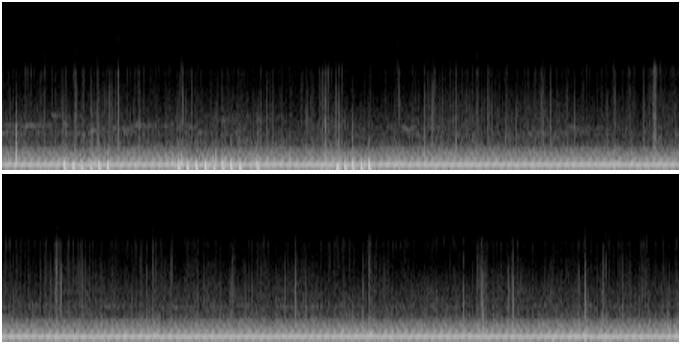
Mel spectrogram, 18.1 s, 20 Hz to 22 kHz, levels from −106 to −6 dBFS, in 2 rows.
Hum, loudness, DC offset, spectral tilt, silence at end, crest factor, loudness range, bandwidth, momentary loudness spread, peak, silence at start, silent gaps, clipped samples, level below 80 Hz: 60 Hz at -55 dBFS; -40 LUFS; under 0.1%; -13 dB/octave; 0 s; 18 dB; 4 LU; 2.5 kHz; 6 LU; -20 dBFS; 0 s; none; under 0.1%; -52 dBFS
